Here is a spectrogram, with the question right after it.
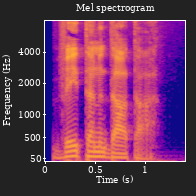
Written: वेतन-दाता

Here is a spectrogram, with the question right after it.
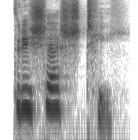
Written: त्रिषष्ठी

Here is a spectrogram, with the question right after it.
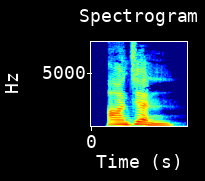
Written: आँजन

